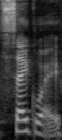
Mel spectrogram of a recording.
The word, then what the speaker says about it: segue: That, you know, the word segue, which is spelled SEGUE, which means to like steer into another, kind of go from one topic to another. For my whole life, I had been spelling that Segway as in like the scooter.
